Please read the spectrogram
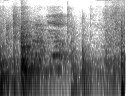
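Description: Police officers shouting as they crowd through an apartment doorway, mixed with several sharp knocks and thuds of the door and bodies. The sound cuts off abruptly near the end.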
